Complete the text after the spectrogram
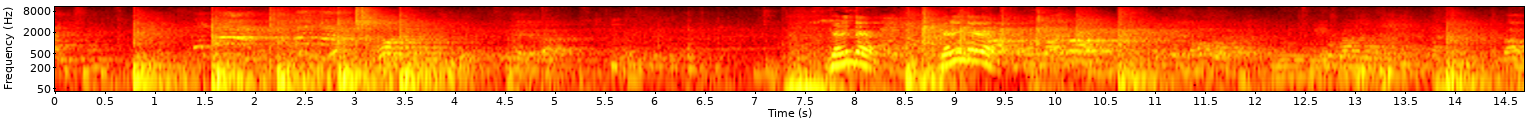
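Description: Spectators chatter and cheer loudly in an echoing gym.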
